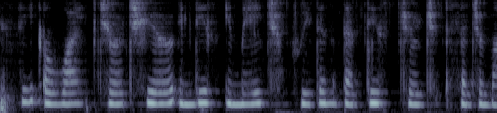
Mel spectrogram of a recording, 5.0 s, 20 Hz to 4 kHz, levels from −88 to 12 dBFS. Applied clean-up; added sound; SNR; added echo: neural mask model DeepFilterNet 3.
